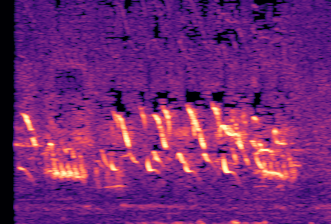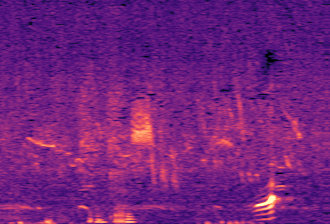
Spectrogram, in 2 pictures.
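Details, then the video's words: A black-bellied bustard gives a low throaty croak, then a sharp rising pop-like note, with small birds twittering high in the background. "A Black bellied Bustard calls"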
